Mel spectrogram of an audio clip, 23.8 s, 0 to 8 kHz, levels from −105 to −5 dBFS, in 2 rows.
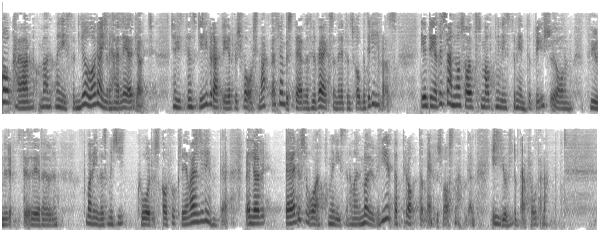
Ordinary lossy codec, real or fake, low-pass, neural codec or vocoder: MP3, 24 kbps; fake; 7.2 kHz; codec, 16 kHz, 0.5 kbps, FreqCodec, larger model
